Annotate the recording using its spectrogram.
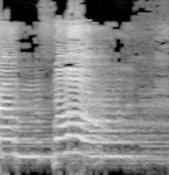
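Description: A woman singing long held notes into a microphone: one sustained note, then a second that rises at its start about a second in and fades out near the end.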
